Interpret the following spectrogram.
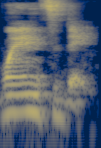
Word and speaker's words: Wednesday: এই ডেটাকে simply ওয়েডনেসডে, এখানে একটা জ সাউন্ড উচ্চারিত হয়, ওয়েডনেসডে।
